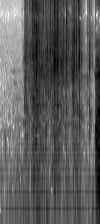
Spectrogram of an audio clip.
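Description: Clear plastic packaging bag crinkling and rustling as it is picked up and handled, starting about half a second in.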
